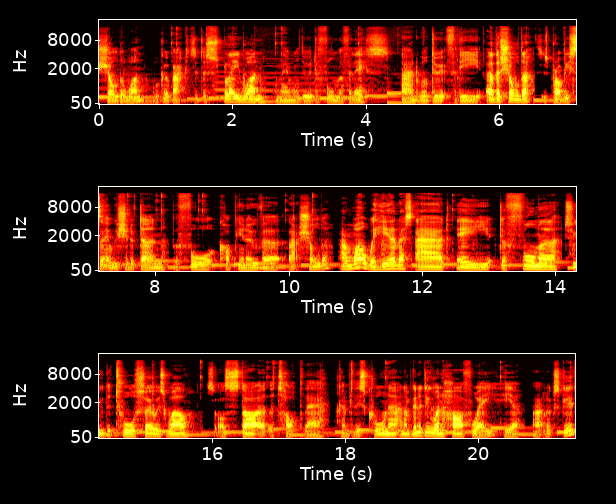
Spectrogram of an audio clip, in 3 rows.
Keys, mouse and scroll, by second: 2.1-2.5 scroll up 1, 2.5 click, 4.1 click, 4.8 space, 6.3 scroll up 1, 7.0 space, 7.2 click, 7.5 space, 8.0 click, 8.6 click, 9.7 space, 9.9 click, 10.2 space, 11.0 scroll down 1, 11.4-12.4 scroll up 1, 12.4 click, 13.1-13.4 scroll down 1, 13.5 space, 14.1-14.5 scroll up 1, 14.5 space, 15.1 scroll up 1, 15.8-16.6 scroll up 1, 16.8 click, 17.5-18.1 scroll down 1, 18.1 space, 18.2 click, 18.6 space, 19.2-20.3 scroll up 1, 20.3 click, 20.9 space, 21.3 click.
